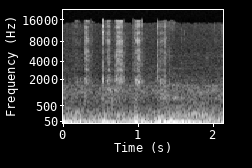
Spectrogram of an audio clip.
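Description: Stylus writing on a pen tablet: a run of light, short taps and scratches as a word is hand-written.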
